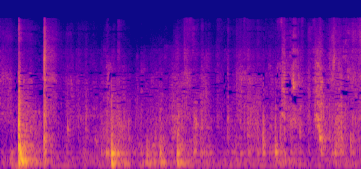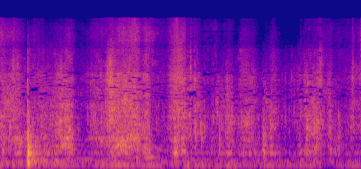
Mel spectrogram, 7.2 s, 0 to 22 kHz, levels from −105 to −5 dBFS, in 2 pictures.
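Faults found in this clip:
Computer activity noise, throughout: buzzy, chirping pulse train near 70 Hz, roughly 35 dB under the signal. It tracks host processor/GPU load on the shared audio ground, not the program material. Unlike steady mains hum, it wavers and stutters with computer activity.

HE-AAC compression, likely cause, throughout: plainly audible gritty, metallic treble, nothing above 14.9 kHz. Upper band is rebuilt by spectral band replication, so its harmonics misalign with the lower band. Consistent with about 20 kbps. Unlike plain lowpass dulling, the top stays bright but synthetic.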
